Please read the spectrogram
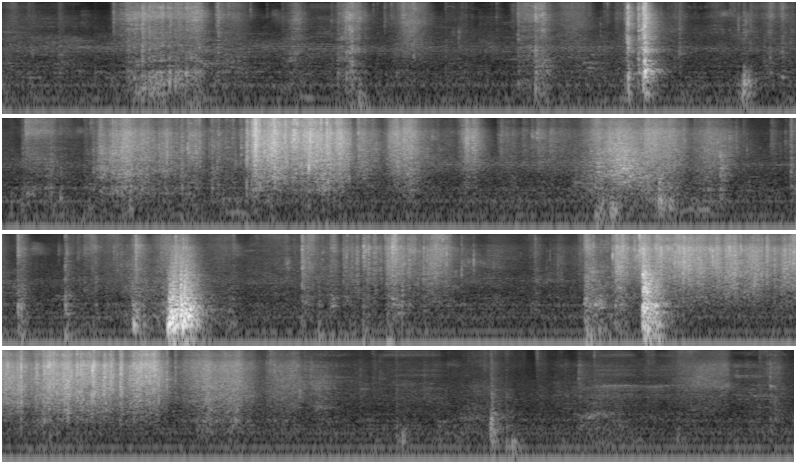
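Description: A cardboard shipping case being cut and torn open by hand: scraping and ripping of cardboard and packing tape in several stretches, with a few sharp knocks as the case and boxes are handled, the loudest a little past halfway. A steady low hum runs underneath.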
